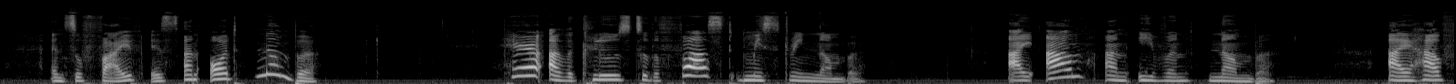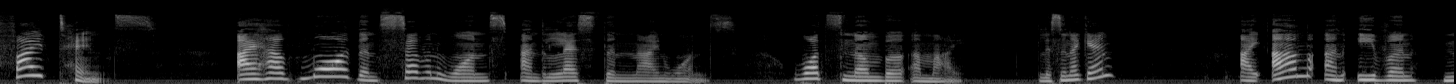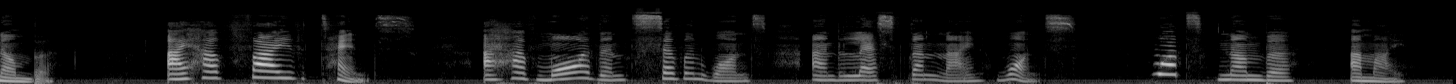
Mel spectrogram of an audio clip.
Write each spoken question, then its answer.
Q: What number am I?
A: The mystery number is 58.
